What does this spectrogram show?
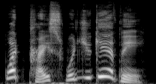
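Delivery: put-on high, bright young Jack; polite boy Jack. Jack telling the stranger his errand, high and polite. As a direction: answer like an eager polite boy. Jack's voice.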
